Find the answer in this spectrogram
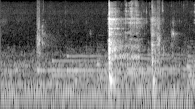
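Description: A metal spoon clicking against a ceramic mixing bowl: a faint tap, then a sharper clink about a second and a half in and a lighter one just after.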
